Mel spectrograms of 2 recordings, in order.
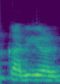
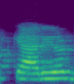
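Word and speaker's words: career: and build a successful करियर this is नॉट कैरियर this is करियर right ये करियर है studies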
